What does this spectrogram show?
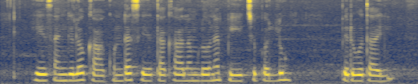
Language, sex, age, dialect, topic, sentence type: Telugu, male, 25-30, Utterandhra, agriculture, statement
